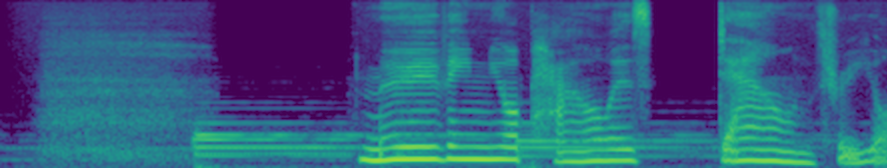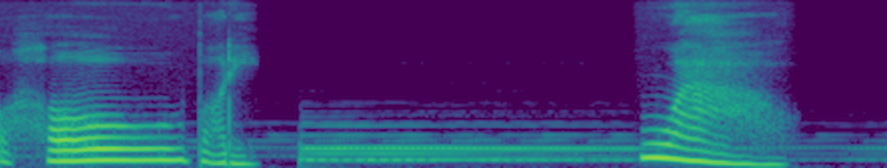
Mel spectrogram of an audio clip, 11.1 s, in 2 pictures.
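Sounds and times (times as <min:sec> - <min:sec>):
slow deep breath in a guided calming exercise: 0:00.2 - 0:01.4
speech: 0:02.2 - 0:07.6, 0:09.5 - 0:10.3.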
